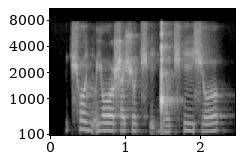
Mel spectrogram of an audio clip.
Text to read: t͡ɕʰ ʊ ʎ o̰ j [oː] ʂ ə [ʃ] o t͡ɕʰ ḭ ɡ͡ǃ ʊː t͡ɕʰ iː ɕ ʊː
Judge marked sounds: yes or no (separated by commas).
yes, yes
